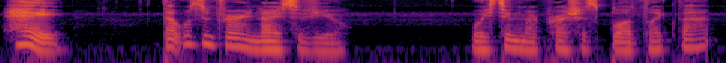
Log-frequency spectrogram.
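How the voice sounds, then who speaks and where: A man playing a noble vampire lord in an ASMR roleplay, haughty and possessive, speaking in a measured, condescending, softly threatening way. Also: medium pitch, expressive, slightly rough. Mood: annoyed, menacing.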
